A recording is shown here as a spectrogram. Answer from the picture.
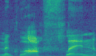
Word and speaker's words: McLaughlin: because I'm Irish and my last name is McLaughlin, but my family, or at least my part of my family, pronounces it McLaughlin with a soft sound.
